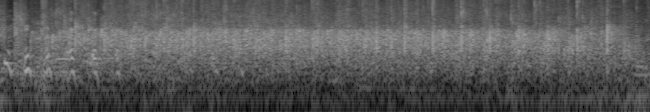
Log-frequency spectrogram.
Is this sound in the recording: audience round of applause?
yes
